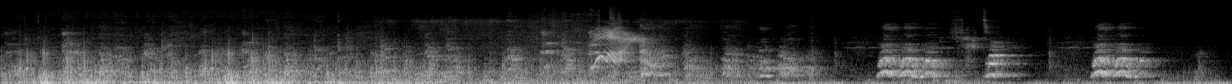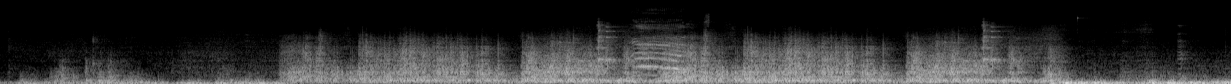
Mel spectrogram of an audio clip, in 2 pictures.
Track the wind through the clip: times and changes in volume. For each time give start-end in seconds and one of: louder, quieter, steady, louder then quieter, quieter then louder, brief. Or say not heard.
0.0-24.5 quieter then louder.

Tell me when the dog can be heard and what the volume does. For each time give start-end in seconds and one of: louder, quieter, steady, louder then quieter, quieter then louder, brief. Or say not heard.
0.0-10.2 louder
10.9-11.6 brief.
